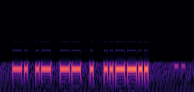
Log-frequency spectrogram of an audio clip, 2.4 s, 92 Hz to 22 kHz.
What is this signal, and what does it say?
Morse code, heard as a keyed tone, about 33 wpm, 380 Hz. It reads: NAME?
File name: CWSprint / Feb2022 / k5tr-feb-na-sprint-cw-k5ot -2300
